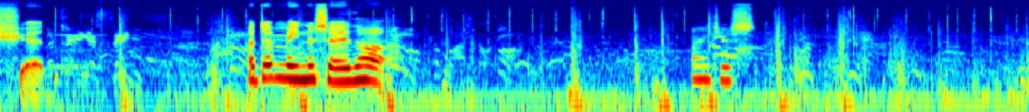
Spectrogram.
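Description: Fists thud against bodies.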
